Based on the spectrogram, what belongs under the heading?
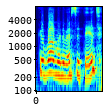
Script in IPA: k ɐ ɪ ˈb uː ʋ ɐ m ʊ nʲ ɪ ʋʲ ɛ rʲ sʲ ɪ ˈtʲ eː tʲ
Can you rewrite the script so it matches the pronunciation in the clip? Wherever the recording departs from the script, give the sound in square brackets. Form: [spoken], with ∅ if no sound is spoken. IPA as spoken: k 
